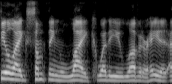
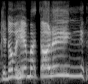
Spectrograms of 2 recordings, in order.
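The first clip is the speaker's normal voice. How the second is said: high, loud cartoon French lover; Pepe Le Pew; 10 semitones higher, 6 dB louder than usual. Amorous cartoon skunk chasing another car, hammed-up French. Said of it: "Pepe Le".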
